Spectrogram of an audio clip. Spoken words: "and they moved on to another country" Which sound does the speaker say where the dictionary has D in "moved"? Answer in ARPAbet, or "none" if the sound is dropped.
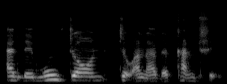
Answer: D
